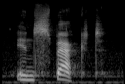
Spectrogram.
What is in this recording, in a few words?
"inspect", English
